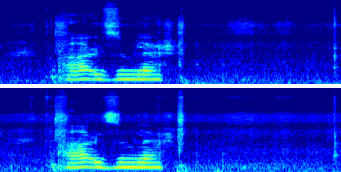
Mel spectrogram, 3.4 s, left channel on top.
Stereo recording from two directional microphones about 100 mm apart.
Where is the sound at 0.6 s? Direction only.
10° left (ahead or behind).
